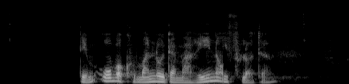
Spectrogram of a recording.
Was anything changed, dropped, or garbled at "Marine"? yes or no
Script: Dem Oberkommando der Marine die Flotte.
no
